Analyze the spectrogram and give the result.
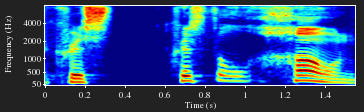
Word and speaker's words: Krystal Hohn: All right, Dr. Becky Campbell, Dr. Krystal Hohn. Mm-hmm. I said it right. – Yep, you did.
